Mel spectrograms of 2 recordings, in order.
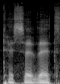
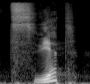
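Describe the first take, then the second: First: A vowel is inserted between the first two consonants. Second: The first two consonants are said with no vowel. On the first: The speaker calls it wrong. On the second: The speaker calls it right.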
